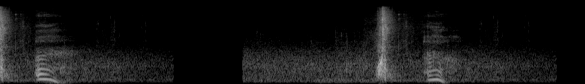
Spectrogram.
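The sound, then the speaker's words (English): A golf driver's tee shot, a 326-yard drive that was the player's first of a tournament: a sharp, bright crack stands out, with brief swishing sounds around it and a short silent gap earlier. “Not only that, you can hear it. Just that sound. That was a 326-yard drive, his first tee shot of the tournament.”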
